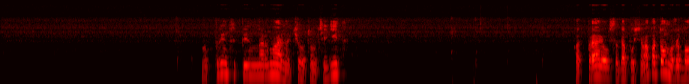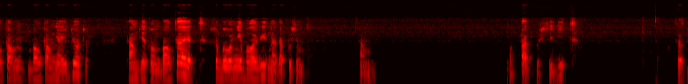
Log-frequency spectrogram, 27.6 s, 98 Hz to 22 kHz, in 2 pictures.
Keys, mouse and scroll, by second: 4.5-6.0 middle drag, 6.9-9.2 drag, 9.6-10.2 middle drag, 11.0-12.7 middle drag, 13.8-17.7 drag, 17.8-20.0 middle drag, 21.1-26.9 drag, 27.0-27.5 middle drag.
